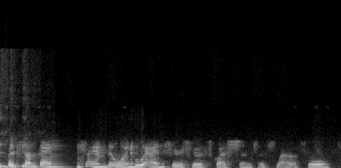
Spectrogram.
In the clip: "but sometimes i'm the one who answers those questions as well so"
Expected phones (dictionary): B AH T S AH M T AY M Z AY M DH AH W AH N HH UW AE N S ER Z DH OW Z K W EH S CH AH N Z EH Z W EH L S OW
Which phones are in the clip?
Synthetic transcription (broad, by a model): B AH T S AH M T AY M S AY M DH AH W AH N HH UW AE N S ER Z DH OW S K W EH S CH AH N S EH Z W EH L S OW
